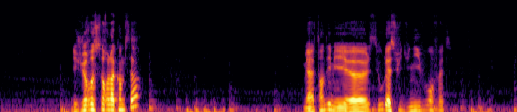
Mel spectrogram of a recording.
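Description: A man speaks into a close microphone in short bursts.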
